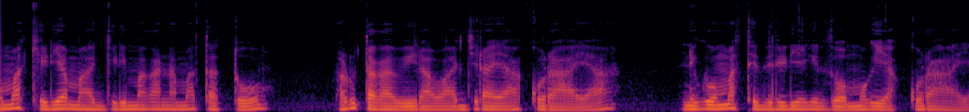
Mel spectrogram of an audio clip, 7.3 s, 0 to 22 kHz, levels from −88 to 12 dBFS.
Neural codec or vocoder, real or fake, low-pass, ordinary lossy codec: none; real; 19.8 kHz; none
